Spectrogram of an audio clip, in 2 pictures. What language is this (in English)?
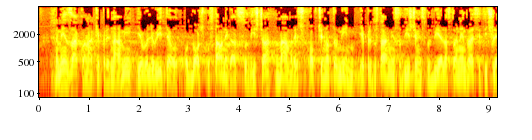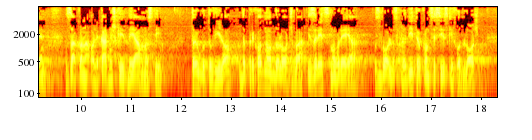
Slovenian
